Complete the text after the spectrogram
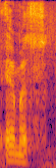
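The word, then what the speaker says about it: emeth (אמת): Several words for truth, emeth is the usual word for truth in the Old Testament, not emet, but it's spelled like that, E-M-I-T, but it's a long T-H sound, emeth, and it means truth.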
